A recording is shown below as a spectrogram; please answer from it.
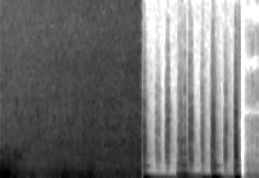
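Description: A storm brings a loud, dense wash of heavy rain that stops abruptly partway through, followed by scattered clicks and tonal sounds.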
